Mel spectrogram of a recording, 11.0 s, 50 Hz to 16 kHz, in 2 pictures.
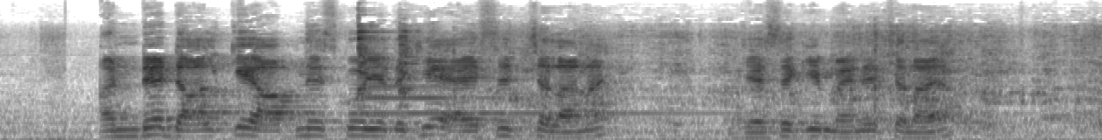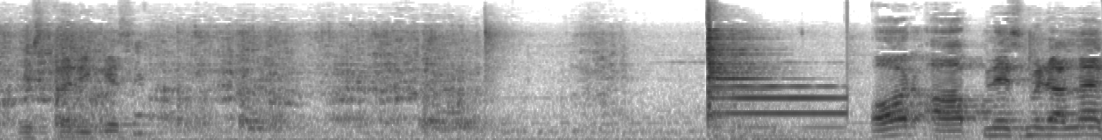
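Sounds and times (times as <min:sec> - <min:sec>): metal ladle clinking on pot: 0:01.8 - 0:03.6, 0:09.1 - 0:09.8.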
